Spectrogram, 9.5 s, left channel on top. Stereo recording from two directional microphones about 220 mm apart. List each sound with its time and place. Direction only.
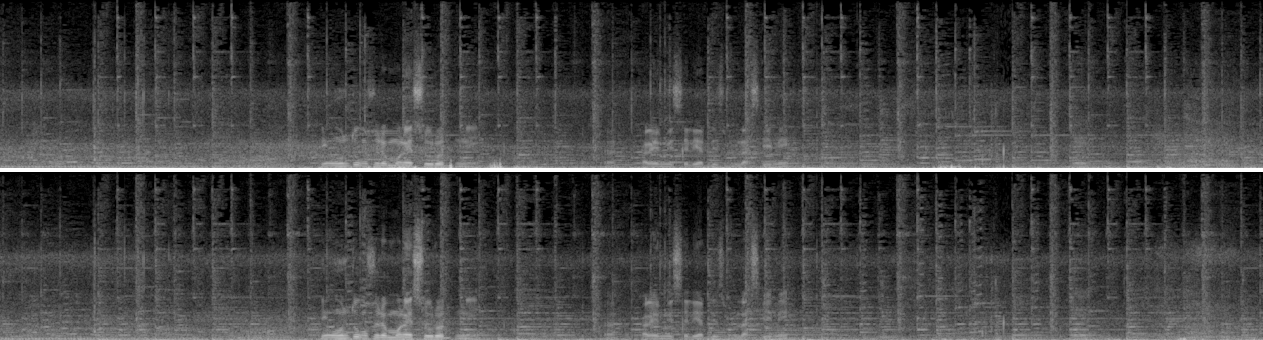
2.4 s speech: 20° right (ahead or behind)
4.8 s speech: 10° right (ahead or behind)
